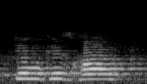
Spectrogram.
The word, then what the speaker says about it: جنكيز خان: فسألت عنهم رفقتي وأحبتي أصحاب جهم حزب جنكيز خاني. – اترك لي يا أخي احذفها جنكيز خاني بدون ياء. خلت تبقى بس أنت لا تنطق.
